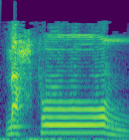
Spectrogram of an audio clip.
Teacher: شلون الضاء طلعتها بدون قلقلة محفوظ ما نقول محفوظ تمام محفوظ بتم حاطط لسانك على أسنان محفوظ خلص انتهى وبتسكر عليها وبينتهي الصوت ولسانك بين الأسنان ما تقلقل أبدا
